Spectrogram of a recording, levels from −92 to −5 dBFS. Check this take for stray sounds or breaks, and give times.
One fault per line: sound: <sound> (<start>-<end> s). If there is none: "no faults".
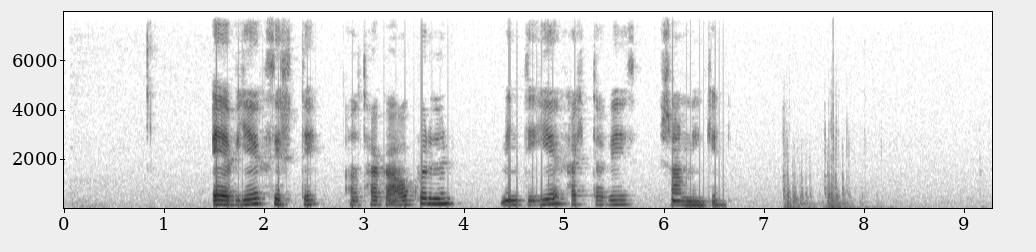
sound: thud (7.2-8.7 s)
